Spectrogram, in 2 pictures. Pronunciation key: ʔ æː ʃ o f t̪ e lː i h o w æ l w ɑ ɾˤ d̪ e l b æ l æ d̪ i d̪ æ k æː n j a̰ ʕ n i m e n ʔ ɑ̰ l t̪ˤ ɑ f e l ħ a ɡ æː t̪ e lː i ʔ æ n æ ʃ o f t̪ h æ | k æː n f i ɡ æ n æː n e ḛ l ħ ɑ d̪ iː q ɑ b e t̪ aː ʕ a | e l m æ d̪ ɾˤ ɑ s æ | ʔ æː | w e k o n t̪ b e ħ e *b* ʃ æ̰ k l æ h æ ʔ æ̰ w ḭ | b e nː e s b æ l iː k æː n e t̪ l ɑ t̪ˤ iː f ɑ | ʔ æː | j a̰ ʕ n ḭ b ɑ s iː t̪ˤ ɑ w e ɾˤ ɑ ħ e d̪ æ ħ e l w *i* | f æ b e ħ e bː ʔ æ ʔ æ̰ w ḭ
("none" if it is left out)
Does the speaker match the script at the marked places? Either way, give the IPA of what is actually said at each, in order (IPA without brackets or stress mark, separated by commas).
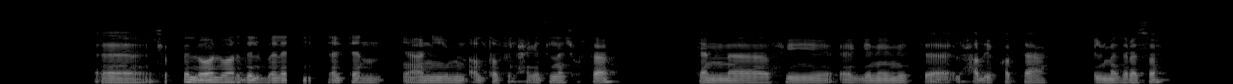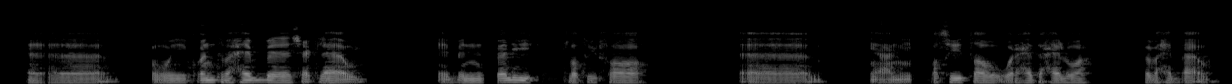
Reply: bː, æ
